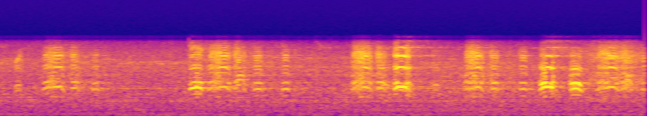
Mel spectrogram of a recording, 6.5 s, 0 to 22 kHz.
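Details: Ring-billed gull in Isabel La Católica park, Gijón, Asturias, in February 2013: loud harsh calls in bursts of several notes, separated by pauses of one to two seconds, over steady background noise.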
